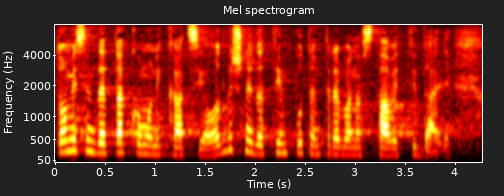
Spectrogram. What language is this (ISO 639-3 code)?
hrv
